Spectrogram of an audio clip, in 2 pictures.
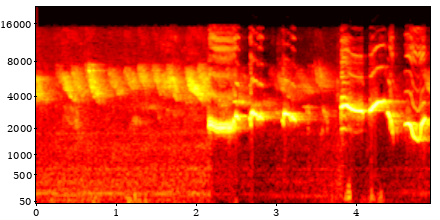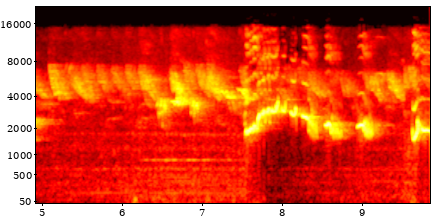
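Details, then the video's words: Orange-headed thrush singing, recorded as master audio for training songbirds: rich whistled phrases with slurred rising and falling notes, separated by brief pauses, over continuous high chirping. "Ocehan Suara Burung Anis Merah"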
